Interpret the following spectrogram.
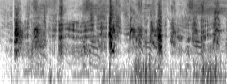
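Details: Trained Belgian Malinois during professional training, barking in short bursts about once a second, mixed with a handler's commands and voice.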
